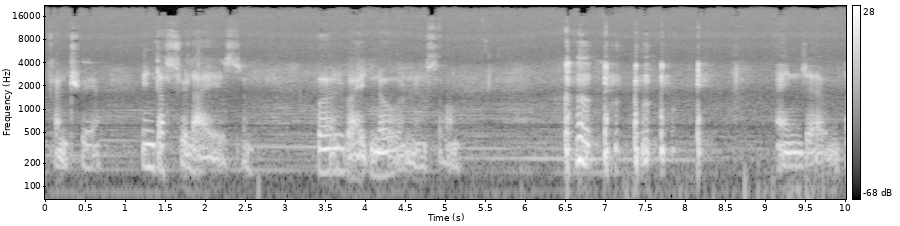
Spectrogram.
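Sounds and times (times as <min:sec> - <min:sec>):
speech: 0:00.1 - 0:02.8, 0:03.4 - 0:05.3, 0:06.6 - 0:07.2, 0:09.2 - 0:10.0
weak coughing from an injured person: 0:06.5 - 0:08.4.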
